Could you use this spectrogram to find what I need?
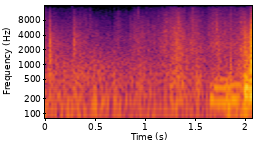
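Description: Gunfire cracks nearby.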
